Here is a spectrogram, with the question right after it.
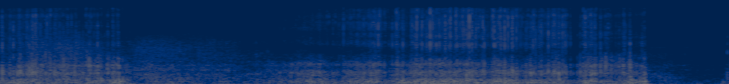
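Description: Long white-tipped acrylic nails scratch and rub a medium-sized, soft black foam windscreen covering a condenser microphone held in the other hand, while a second microphone stands untouched beside it. The result is close, dense, crackling scratching over a heavy low rumble, easing into a quieter, duller rubbing stretch before building back to busier scratching.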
